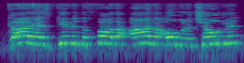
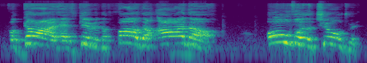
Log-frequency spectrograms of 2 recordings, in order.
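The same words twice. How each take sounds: First: Said in the usual way. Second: Loud preaching boom on the verse; emphatic preaching. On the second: Acted. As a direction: proclaim it to the congregation.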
